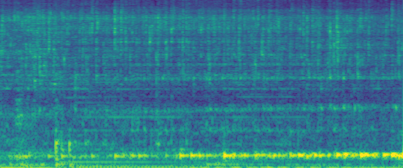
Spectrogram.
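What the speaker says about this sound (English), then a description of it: "I'm not gonna fill it up all the way because I don't need to waste that water" Water filtered through a Berkey pours from the spigot into a container, a steady trickle whose pitch rises slowly as the container fills.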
